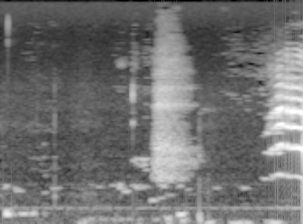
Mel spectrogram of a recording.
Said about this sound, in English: Yeah, the fire cat is very mad at all of your thinking.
